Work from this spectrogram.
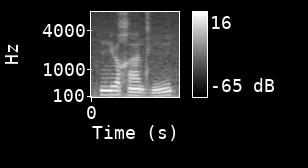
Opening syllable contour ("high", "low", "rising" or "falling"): high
